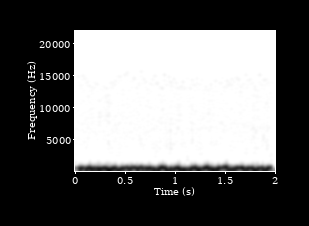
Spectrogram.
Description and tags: Created with an image synth program, these are modified images of brainwaves set to different pitch and tempo parameters. File name indicates brain wave type. Not for inducing synchronization techniques, just audio interpretations of the different states of consciousness.
brain, image, synth, sythesized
